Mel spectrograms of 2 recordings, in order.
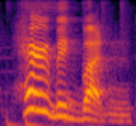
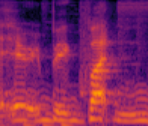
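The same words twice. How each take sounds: First: The first word sounds like the name Harry. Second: The first word sounds like the word hairy. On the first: The speaker calls it right. "It's more like Harry Big Potter Big Button" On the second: The speaker calls it wrong. "not like that"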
